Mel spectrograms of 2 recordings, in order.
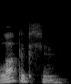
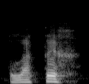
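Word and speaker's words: LaTeX: ходят девушки Извините просто ну как пишется так и читаю а он пишется и читается именно как латех потому что если вы прочтёте А кто тех придумал кстати Ну это с греческого вроде там латех это да да Это с греческого от слова Техно технология А я думал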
